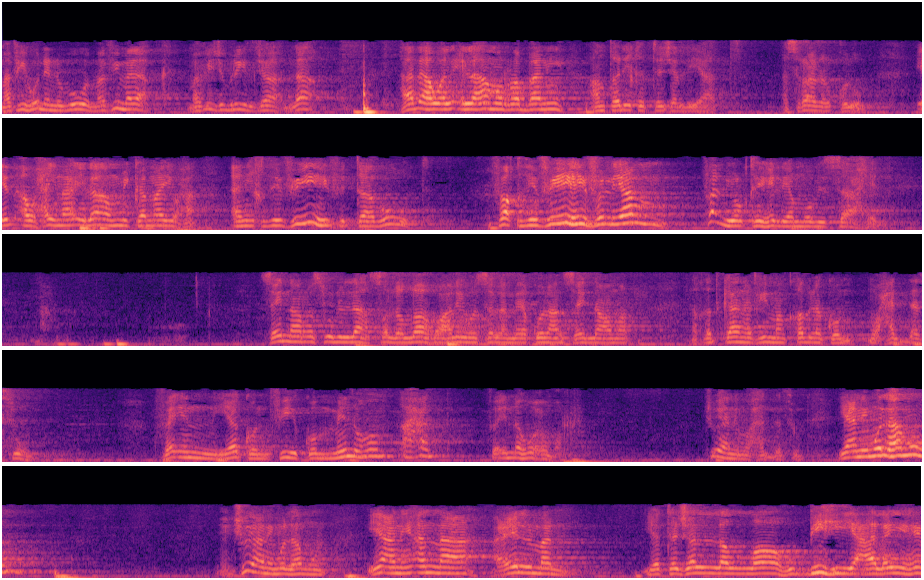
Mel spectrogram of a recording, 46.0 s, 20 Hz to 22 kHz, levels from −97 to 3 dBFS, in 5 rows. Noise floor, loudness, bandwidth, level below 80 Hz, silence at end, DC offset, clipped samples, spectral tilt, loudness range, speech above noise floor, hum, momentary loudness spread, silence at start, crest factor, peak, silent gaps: -49 dBFS; -24 LUFS; 5.4 kHz; -44 dBFS; 0 s; under 0.1%; under 0.1%; -6.5 dB/octave; 10 LU; 25 dB; none; 18 LU; 0 s; 20 dB; -4 dBFS; none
